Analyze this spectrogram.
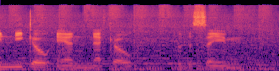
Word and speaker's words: Neko: Neko. That's how you say it.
